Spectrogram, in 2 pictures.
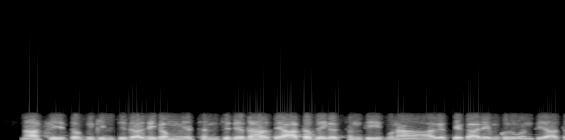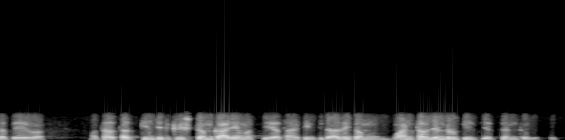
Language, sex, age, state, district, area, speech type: Sanskrit, male, 18-30, Odisha, Angul, rural, conversation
